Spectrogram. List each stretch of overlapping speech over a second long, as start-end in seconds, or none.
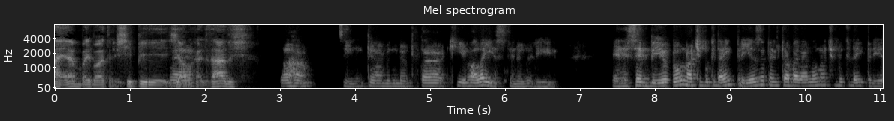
none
